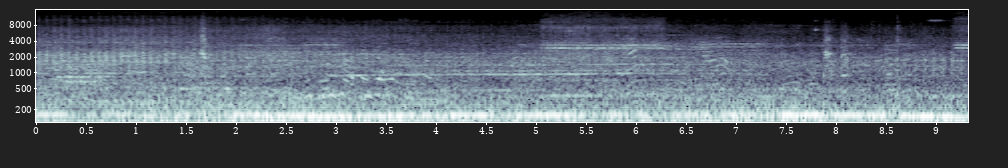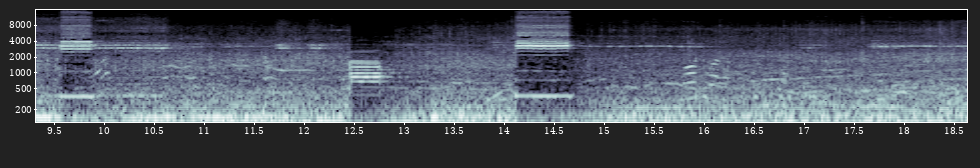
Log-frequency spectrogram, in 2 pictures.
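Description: Traffic rumbles steadily along a busy street outdoors.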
